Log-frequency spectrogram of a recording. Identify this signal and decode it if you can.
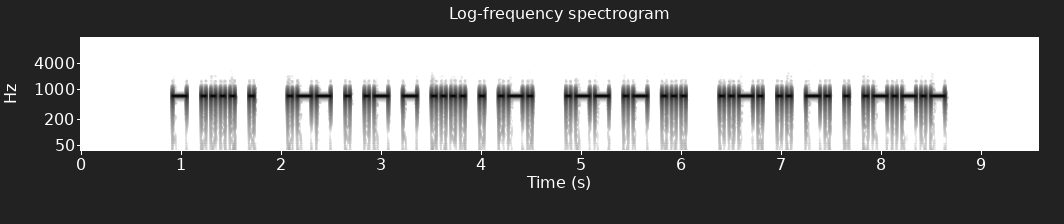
Morse code, heard as a keyed tone, about 25 wpm, 700 Hz. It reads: THE WEATHER WAS FINE.
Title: Sentences from Top 1000 Words - Review Part 5 - 25wpm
